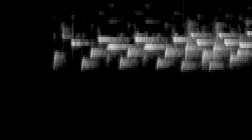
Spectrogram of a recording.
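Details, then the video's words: Song of a European goldfinch: a lively, jangling series of bright, liquid chirps that quickens and thickens over two seconds, with no other sounds. "Melodic Marvels: The Captivating Songs of European Goldfinches"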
